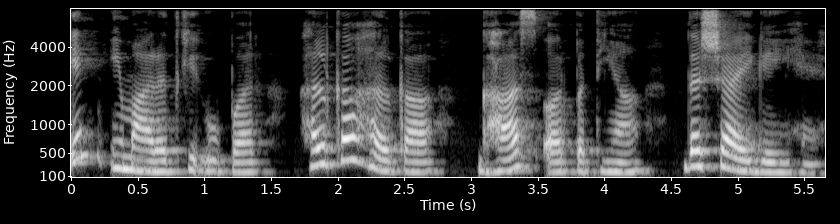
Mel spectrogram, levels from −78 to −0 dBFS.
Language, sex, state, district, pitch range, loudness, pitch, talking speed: Hindi, female, Bihar, Jahanabad, 175-245 Hz, -15 LUFS, 185 Hz, 115 wpm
